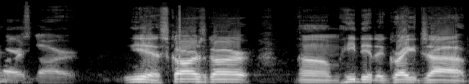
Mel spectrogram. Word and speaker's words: Skarsgård: Yeah, Skarsgård.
